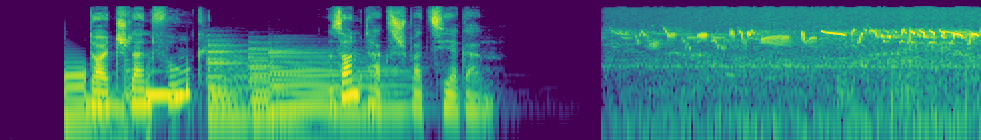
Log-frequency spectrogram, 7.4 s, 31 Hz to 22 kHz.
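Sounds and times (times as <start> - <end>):
speech: 0.7 - 1.9, 2.5 - 3.8
birds singing as they fly overhead: 4.5 - 7.3.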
